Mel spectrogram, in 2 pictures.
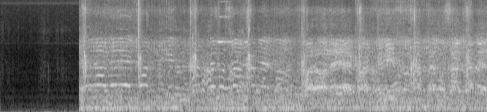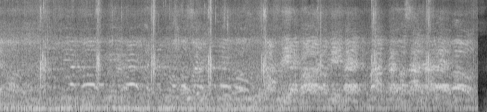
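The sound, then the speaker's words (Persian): A large crowd of protesting Tehran bus drivers chants slogans in unison, a loud, sustained roar of many voices that starts abruptly after a short silence and keeps a steady, rhythmic intensity throughout. “آنها شعار می‌دادند تا حقتو ندادن استارت نزن راننده.”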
